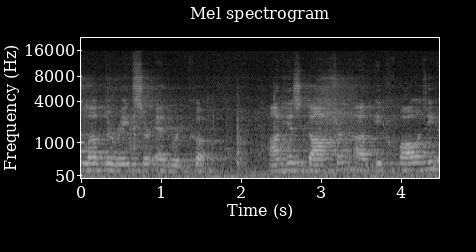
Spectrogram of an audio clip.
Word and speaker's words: Coke: And then in letter F in the 1600s, there was a man named Sir Edward Cook, pronounced Cook, spelt Coke.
